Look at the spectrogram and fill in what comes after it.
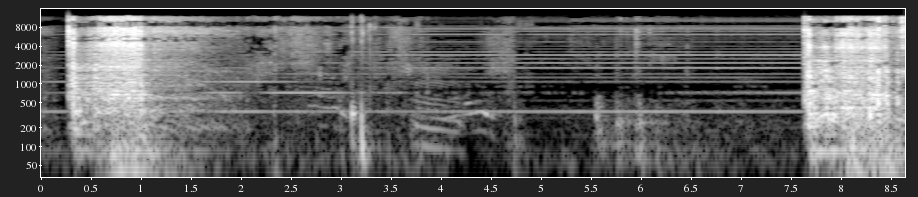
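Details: Rolls-Royce Silver Shadow after freeing the carb pistons, suspected of sticking. The engine fires with a burst then fades without picking up; owner suspects blocked bowl-to-jet passages, later found clear: engine will not rev.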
